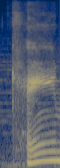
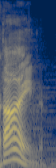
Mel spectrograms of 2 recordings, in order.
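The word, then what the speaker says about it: Kain: It is Kane. It's not It's spelled so Kane, it's not spelled that. Kine. Crazy Town Banana Pants? I'm not Crazy Town Banana Pants. I can read katakana, and katakana says it's Kine, so it's Kine.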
